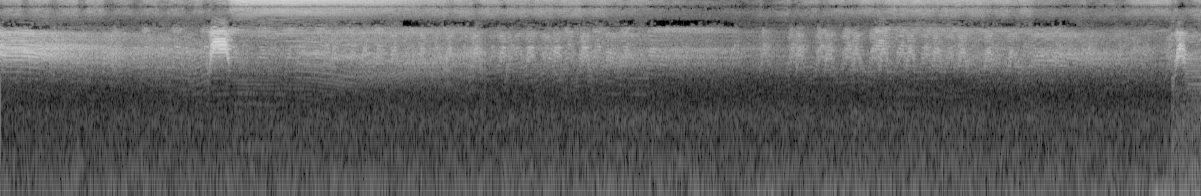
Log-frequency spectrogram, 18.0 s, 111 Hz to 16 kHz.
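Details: Long stretch of cicada song from Donghae, South Korea, 2022: a continuous high, sizzling drone rising and falling slightly in strength, broken by one sharp click early on and another near the end.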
